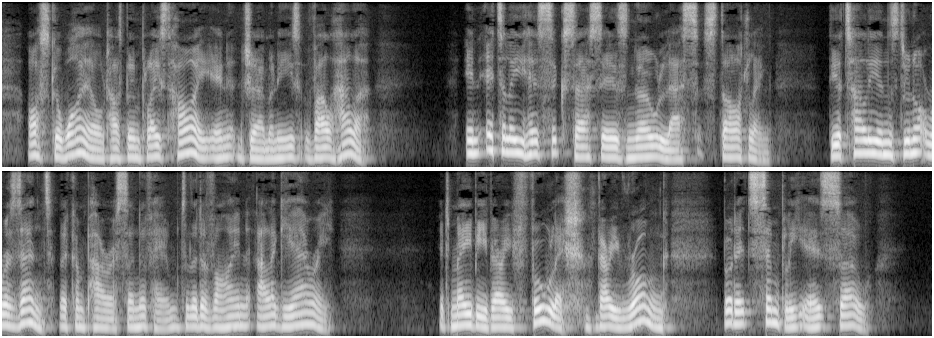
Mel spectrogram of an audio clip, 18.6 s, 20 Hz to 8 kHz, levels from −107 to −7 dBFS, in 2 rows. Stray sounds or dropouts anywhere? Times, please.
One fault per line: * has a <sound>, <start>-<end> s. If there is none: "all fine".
all fine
